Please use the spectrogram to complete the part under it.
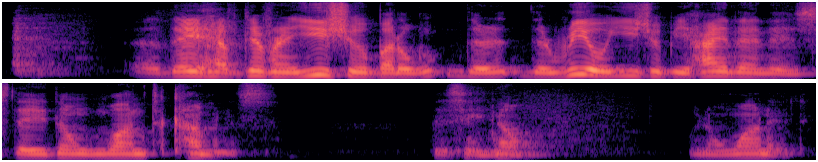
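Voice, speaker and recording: A man from Taiwan, giving halting remarks full of fillers and restarts as a speaker at a policy forum. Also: fairly high pitch, steady tone, a bit bright. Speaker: panel speaker.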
